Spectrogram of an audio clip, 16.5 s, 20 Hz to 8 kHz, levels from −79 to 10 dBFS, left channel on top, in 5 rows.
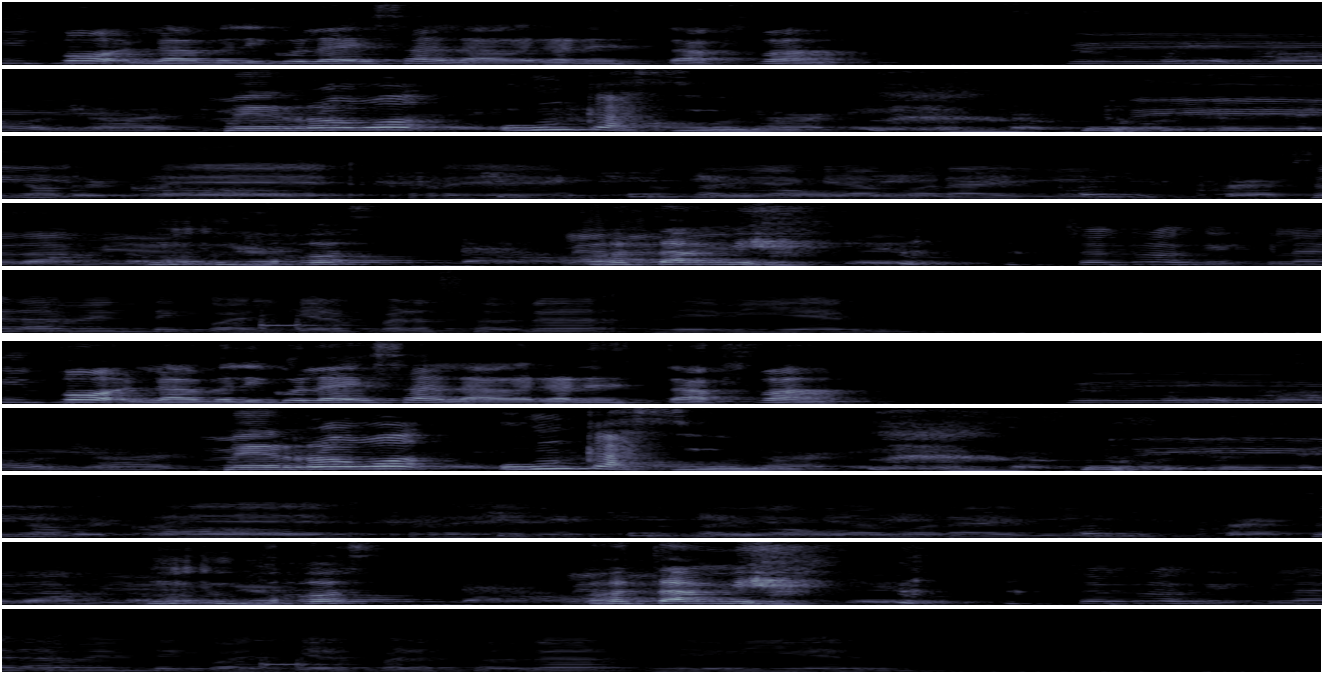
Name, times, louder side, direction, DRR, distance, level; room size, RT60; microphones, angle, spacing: voice 1, 0.0-2.1 3.8-6.2 10.3-10.8 11.4-11.9, right 3 dB, 30° right, 0.4 m, -35 dB
Telephone, 2.7-12.3 13.9-14.0, left 2 dB, 60° left, 2.3 m, -52 dB
voice 2, 2.7-3.9 6.1-9.5 9.8-10.7 11.3-12.2 12.6-15.5, left 1 dB, 35° left, 1.2 m, -53 dB
8.4 x 5.1 x 4.3 m
head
